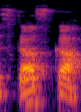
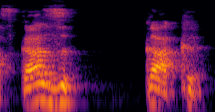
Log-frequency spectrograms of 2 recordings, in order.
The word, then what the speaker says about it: сказка: Поэтому правильно произносить не сказка, а сказ как.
